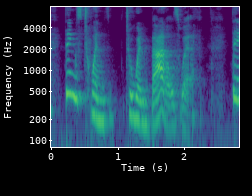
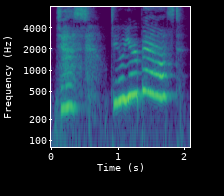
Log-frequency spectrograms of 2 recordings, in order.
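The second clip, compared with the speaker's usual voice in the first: high, slow and louder, coaxing; encouraging princess; 11 semitones higher, 4 dB louder, much slower than usual. A narrator's reading. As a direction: cheer on the little pony gently. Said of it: "she told the pony".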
